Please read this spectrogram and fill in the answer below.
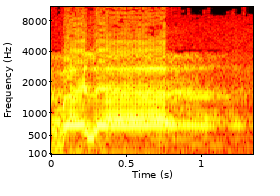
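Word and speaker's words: بلى: Jawaban kita adalah bala. Bala ya, bala, bala. Bukan, jadi tulisannya itu huruf ba, la dengan ya. Kalau ba lam alif tambah hamzah, itu bala. Itu artinya bencana. Hati-hati bacanya, bala.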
